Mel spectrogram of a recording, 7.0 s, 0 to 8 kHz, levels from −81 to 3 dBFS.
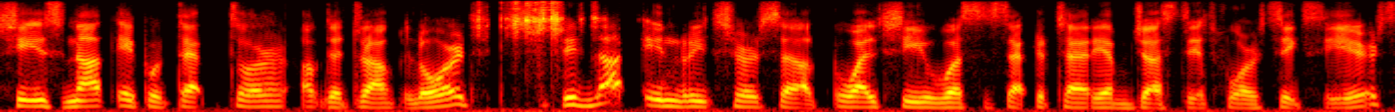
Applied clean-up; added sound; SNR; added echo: neural diffusion model UNIVERSE++.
